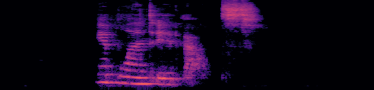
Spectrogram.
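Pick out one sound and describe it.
A young woman speaks briefly and calmly close to a microphone.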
